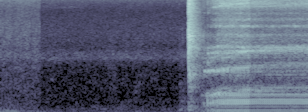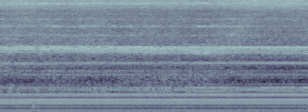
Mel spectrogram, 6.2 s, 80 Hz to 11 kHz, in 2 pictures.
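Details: Domestic fridge transported lying on its side, then stood upright 5 minutes before switching on: compressor kicks on about two seconds in and settles into a steady, even hum with no knocking or rattling; running normally.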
